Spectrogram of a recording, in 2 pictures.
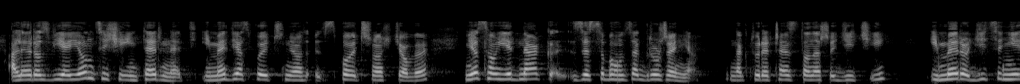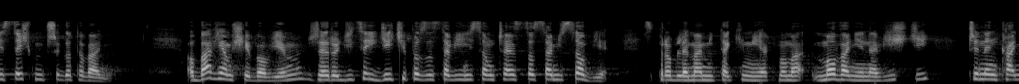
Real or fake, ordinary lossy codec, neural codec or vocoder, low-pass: real; none; none; none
